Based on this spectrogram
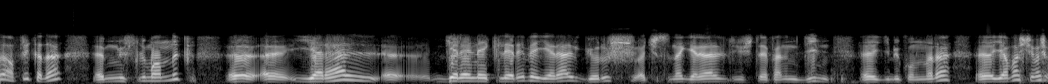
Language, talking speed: Turkish, 90 wpm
